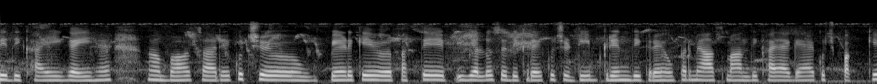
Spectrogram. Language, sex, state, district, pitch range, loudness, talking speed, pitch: Hindi, female, Haryana, Rohtak, 190-210 Hz, -19 LUFS, 190 wpm, 200 Hz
